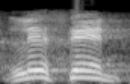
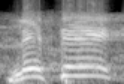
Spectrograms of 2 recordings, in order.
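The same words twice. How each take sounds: First: Said in the usual way. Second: Higher, louder bark of listen laughing through; loud mock call. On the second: Rafting guide demanding attention, loud mock call. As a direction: snap the word listen loud to grab them.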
